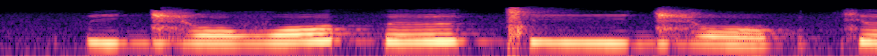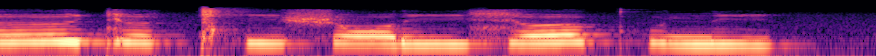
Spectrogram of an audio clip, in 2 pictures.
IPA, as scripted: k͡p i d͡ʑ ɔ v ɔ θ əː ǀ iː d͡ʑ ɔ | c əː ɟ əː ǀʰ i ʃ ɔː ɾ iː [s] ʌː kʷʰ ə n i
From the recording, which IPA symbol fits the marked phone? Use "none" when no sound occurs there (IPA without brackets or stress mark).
ɕ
